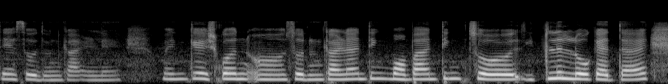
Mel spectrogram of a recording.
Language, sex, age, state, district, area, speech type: Goan Konkani, female, 18-30, Goa, Quepem, rural, spontaneous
